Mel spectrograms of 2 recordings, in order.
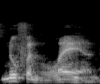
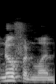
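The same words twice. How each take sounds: First: The name is said the way locals say it. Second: The name is said the common outsider way. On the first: The speaker calls it right. "that's how she pronounces it" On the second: The speaker calls it wrong. "It's not Newfoundland"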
